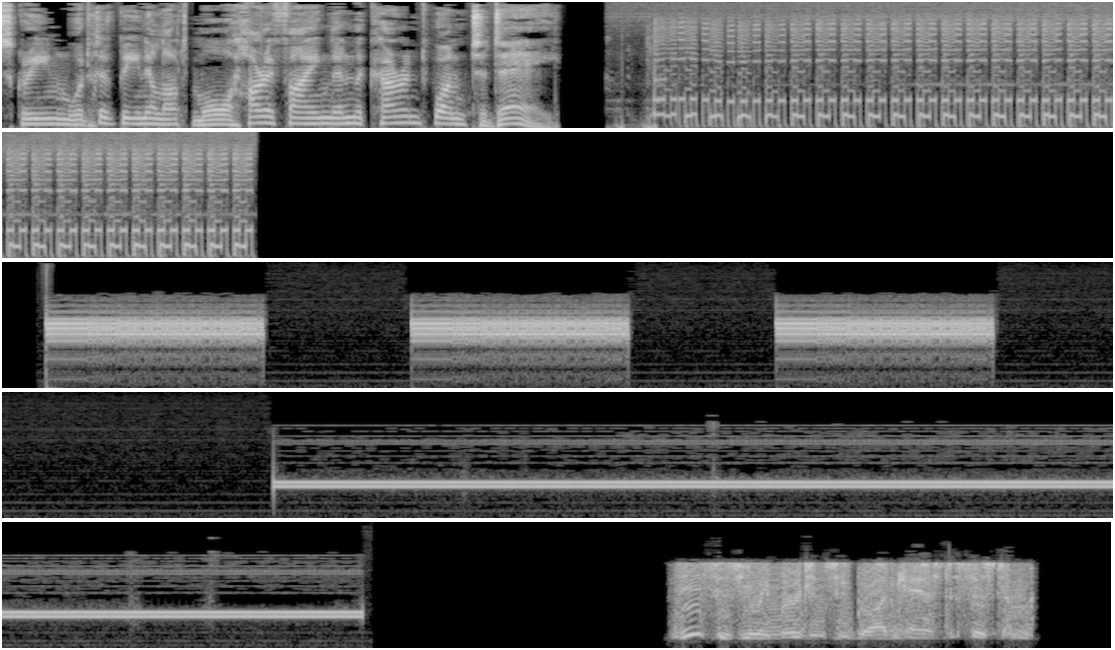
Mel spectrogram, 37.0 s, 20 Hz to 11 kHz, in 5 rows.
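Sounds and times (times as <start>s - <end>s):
buzzing digital data bursts: 4.3s - 9.1s
two-tone attention signal: 4.3s - 9.1s.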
